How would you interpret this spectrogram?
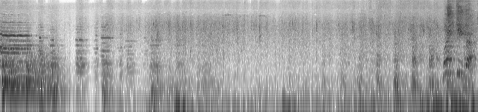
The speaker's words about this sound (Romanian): Sunt curios să văd și eu trenurile care trec prin gara noastră.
